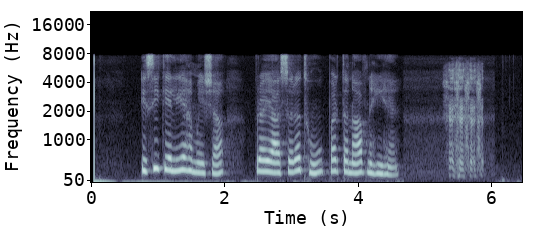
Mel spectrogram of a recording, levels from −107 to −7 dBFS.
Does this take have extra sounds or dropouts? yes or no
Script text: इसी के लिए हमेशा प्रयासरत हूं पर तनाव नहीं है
yes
